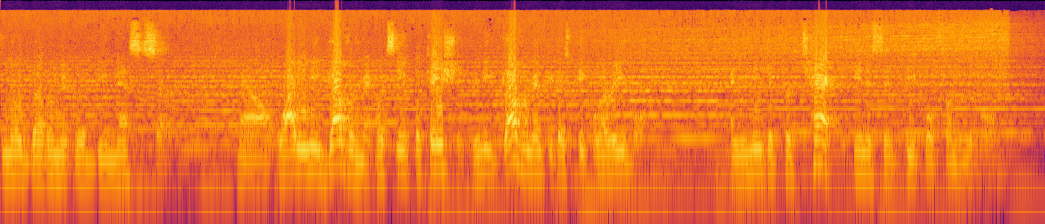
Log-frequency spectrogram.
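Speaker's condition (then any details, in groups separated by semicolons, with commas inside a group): No condition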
